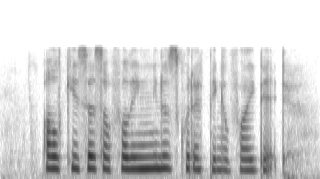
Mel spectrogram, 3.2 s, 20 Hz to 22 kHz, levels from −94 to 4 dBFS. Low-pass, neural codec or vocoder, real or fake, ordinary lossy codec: 7.2 kHz; codec, 24 kHz, 0.9 kbps, WavTokenizer, small release; fake; Opus, 24 kbps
